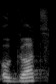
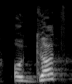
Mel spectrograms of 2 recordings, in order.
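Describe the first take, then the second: First: Said in the usual way. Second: Loud, rising cry of O Gott; a preacher's loud plea to God. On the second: A narrator's reading. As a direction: throw O Gott upward like a desperate call. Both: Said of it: "Da rief Simson den Herrn an".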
